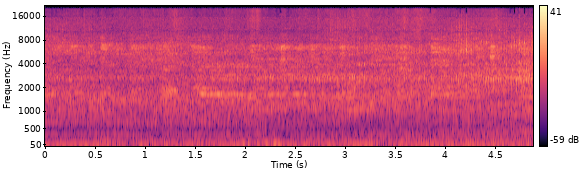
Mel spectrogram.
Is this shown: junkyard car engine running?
yes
